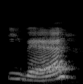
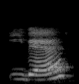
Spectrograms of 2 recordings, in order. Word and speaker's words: hiver: The letter is a consonant and it does not make any sound. Therefore, words that start with letter H, such as honor, hiver, hiver means winter, and hier, hier means yesterday, are pronounced without the sound H.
